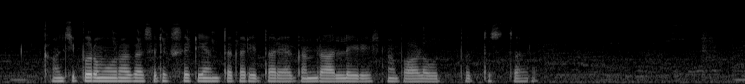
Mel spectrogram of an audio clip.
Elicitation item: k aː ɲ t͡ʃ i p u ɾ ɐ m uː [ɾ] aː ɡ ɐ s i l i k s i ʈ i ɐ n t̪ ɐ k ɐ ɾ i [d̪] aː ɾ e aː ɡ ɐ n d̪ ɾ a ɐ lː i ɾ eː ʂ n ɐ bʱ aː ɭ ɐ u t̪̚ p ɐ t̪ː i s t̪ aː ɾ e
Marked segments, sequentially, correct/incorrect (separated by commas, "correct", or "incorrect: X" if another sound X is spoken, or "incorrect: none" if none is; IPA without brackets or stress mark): correct, incorrect: t̪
